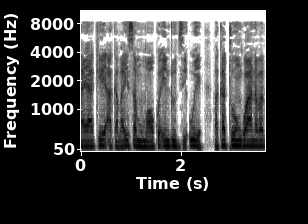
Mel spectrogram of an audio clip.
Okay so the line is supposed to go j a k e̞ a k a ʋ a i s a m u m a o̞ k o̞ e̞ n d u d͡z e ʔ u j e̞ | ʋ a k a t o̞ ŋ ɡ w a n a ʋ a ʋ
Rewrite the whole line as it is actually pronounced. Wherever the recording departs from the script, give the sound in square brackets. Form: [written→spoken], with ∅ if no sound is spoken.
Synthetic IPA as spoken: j a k e̞ a k a ʋ a i s a m u m a o̞ k o̞ e̞ n d u d͡z [e→i] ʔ u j e̞ | ʋ a k a t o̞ ŋ ɡ w a n a ʋ a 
